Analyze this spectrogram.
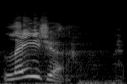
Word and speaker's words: Layshia: this time I'm going to be very here lasia am I pronouncing your name correctly yes lasia lasia it's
